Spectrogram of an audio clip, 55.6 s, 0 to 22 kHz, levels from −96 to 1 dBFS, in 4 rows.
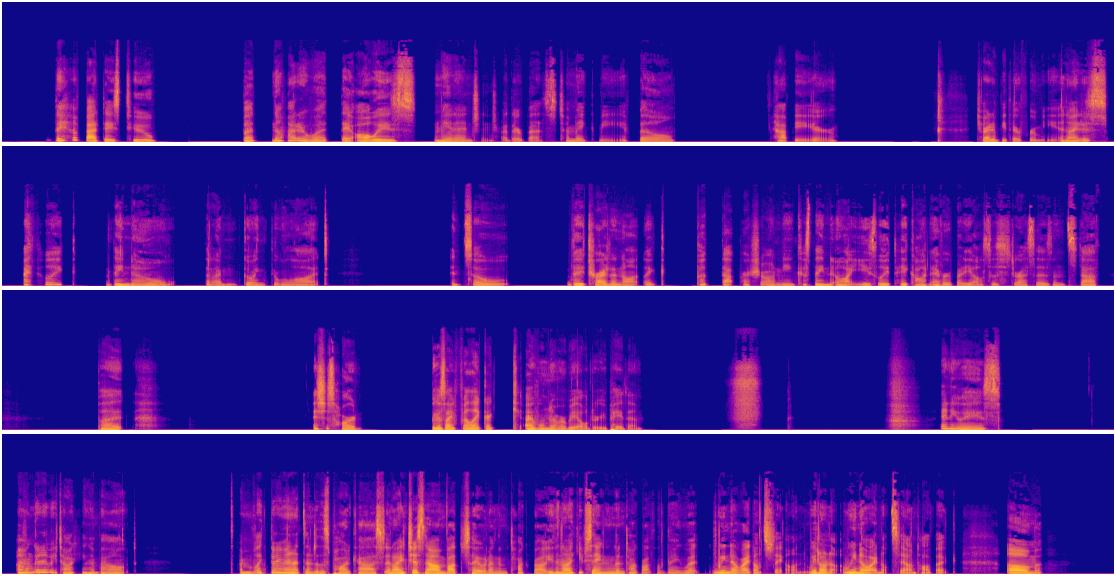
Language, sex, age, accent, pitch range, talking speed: English, female, 10-29, American, 170-220 Hz, 150 wpm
